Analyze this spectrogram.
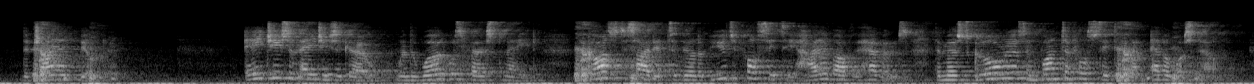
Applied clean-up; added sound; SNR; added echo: none; Cough; 1 dB; reverberation time 1.2 s.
